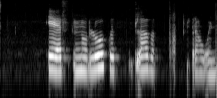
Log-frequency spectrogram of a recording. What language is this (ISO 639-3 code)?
isl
